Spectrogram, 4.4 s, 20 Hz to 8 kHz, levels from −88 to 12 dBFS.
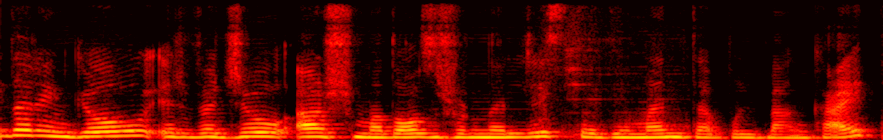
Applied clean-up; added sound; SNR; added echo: neural separator model SepFormer DNS4.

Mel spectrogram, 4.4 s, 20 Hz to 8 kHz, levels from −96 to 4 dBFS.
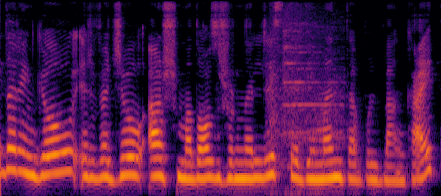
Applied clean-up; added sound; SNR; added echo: classical method WPE with log-MMSE.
